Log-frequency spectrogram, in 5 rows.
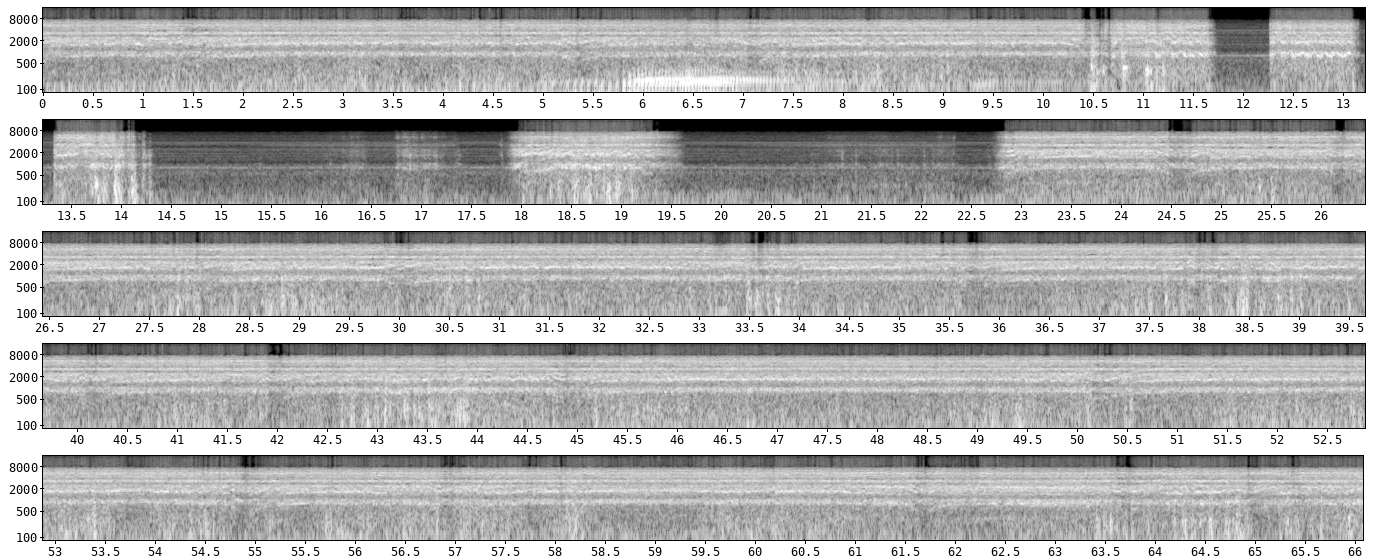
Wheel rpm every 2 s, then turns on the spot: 200, 220, 220, 200, 230, 180, 180, 40, 20, 120, 10, 110, 180, 200, 210, 210, 210, 210, 210, 200, 200, 200, 200, 230, 230, 200, 230, 190, 200, 230, 220, 190, 180.
20-22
